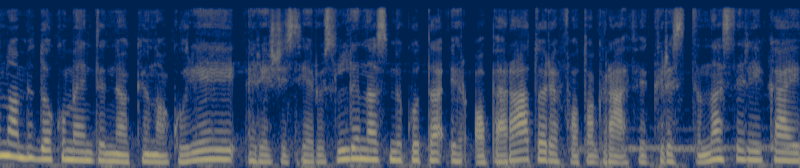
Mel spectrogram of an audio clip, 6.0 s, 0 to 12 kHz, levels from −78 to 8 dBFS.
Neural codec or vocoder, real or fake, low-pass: vocoder, 22.05 kHz, 80 mel bands, Vocos; fake; 9.9 kHz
